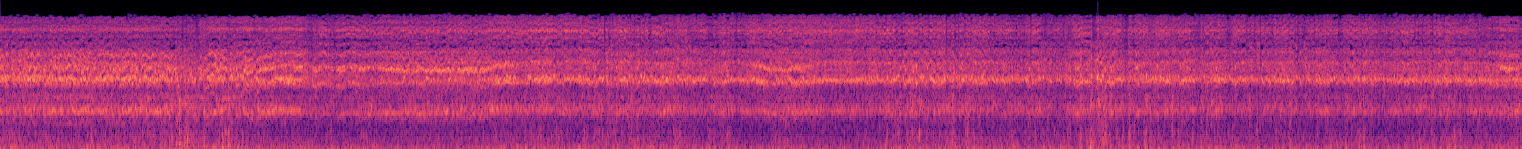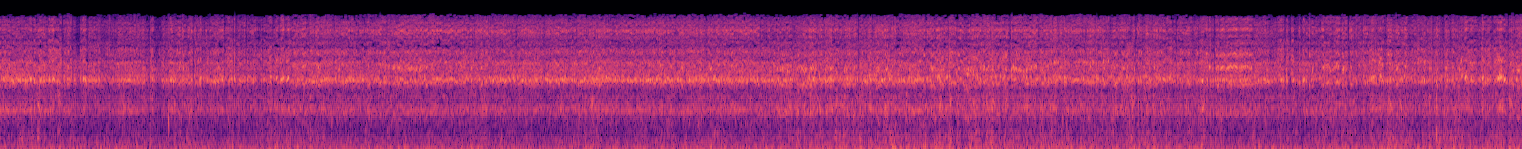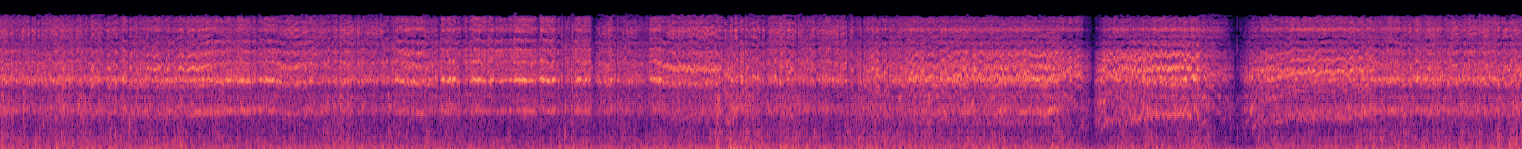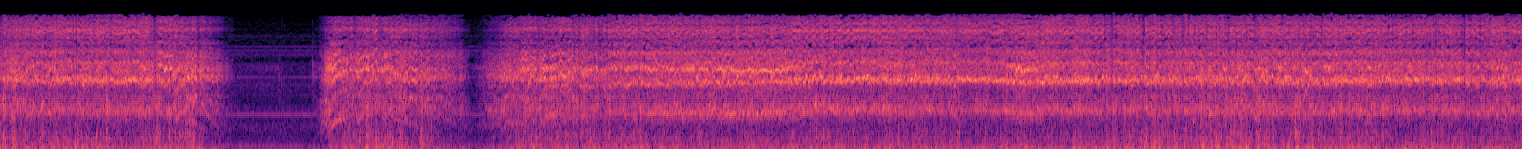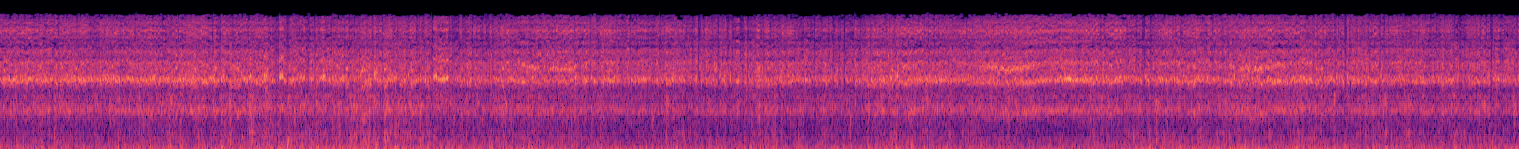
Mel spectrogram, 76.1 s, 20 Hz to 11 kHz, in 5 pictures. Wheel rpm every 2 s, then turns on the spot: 190, 210, 220, 230, 230, 230, 230, 230, 230, 230, 230, 230, 230, 230, 230, 230, 220, 230, 230, 220, 170, 140, 220, 180, 60, 120, 210, 230, 230, 230, 230, 230, 230, 230, 230, 230, 230, 230.
none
